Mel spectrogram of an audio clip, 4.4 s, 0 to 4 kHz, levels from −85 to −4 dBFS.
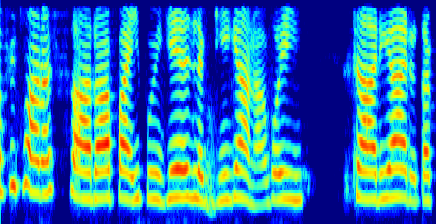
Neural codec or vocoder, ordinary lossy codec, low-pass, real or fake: codec, 16 kHz, 2 kbps, X-Codec, HuBERT features, trained on LibriSpeech; AAC, 32 kbps; 3.6 kHz; fake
